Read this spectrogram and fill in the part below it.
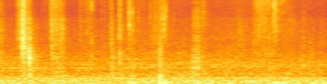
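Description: Oracle card deck being shuffled, giving quiet riffling clicks and soft flicks in a few short bursts over a low steady room hum, with no talking.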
